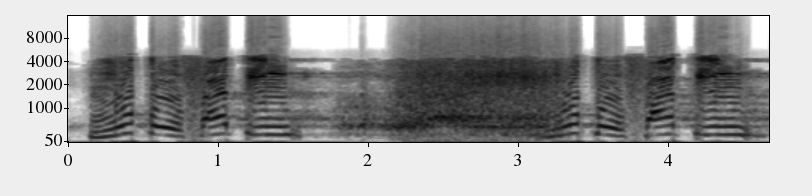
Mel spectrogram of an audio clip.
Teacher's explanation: جب نطف کہیں گے تو ہونٹوں کو گول کریں گے کیونکہ نون پر پیش ہے. فا کی زبر پڑھتے ہوئے آواز اور منہ کھولیں گے، تا کی دو زیر پڑھتے ہوئے آواز کو گرائیں گے.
